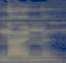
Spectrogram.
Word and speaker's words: Nijman: but you know my the j is silent so it is nyman josh neyman bill huber yes is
